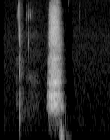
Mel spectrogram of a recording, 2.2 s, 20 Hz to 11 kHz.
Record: {"exhalation_length": "2.2 s", "exhalation_amplitude": 6292, "exhalation_signal_mean_std_ratio": 0.29, "survey_phase": "beta (2021-08-13 to 2022-03-07)", "age": "18-44", "gender": "Female", "wearing_mask": "No", "symptom_abdominal_pain": true, "symptom_fatigue": true, "symptom_headache": true, "symptom_onset": "7 days", "smoker_status": "Never smoked", "respiratory_condition_asthma": false, "respiratory_condition_other": false, "recruitment_source": "REACT", "submission_delay": "3 days", "covid_test_result": "Negative", "covid_test_method": "RT-qPCR"}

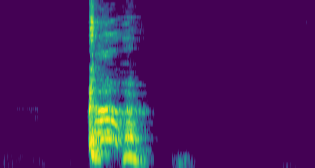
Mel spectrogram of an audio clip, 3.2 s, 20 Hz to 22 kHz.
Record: {"cough_length": "3.2 s", "cough_amplitude": 32768, "cough_signal_mean_std_ratio": 0.3, "survey_phase": "beta (2021-08-13 to 2022-03-07)", "age": "65+", "gender": "Male", "wearing_mask": "No", "symptom_none": true, "smoker_status": "Ex-smoker", "respiratory_condition_asthma": false, "respiratory_condition_other": false, "recruitment_source": "REACT", "submission_delay": "2 days", "covid_test_result": "Negative", "covid_test_method": "RT-qPCR", "influenza_a_test_result": "Negative", "influenza_b_test_result": "Negative"}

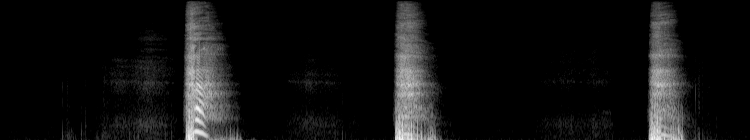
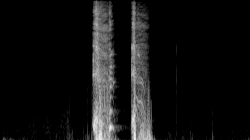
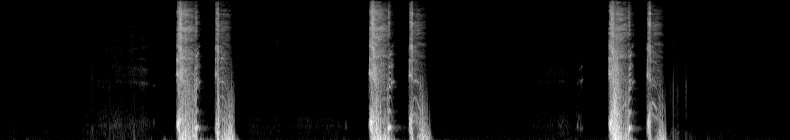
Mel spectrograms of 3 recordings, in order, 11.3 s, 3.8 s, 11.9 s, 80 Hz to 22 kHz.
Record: {"exhalation_length": "11.3 s", "exhalation_amplitude": 32768, "exhalation_signal_mean_std_ratio": 0.24, "cough_length": "3.8 s", "cough_amplitude": 32768, "cough_signal_mean_std_ratio": 0.26, "three_cough_length": "11.9 s", "three_cough_amplitude": 32768, "three_cough_signal_mean_std_ratio": 0.26, "survey_phase": "beta (2021-08-13 to 2022-03-07)", "age": "45-64", "gender": "Female", "wearing_mask": "No", "symptom_runny_or_blocked_nose": true, "symptom_shortness_of_breath": true, "symptom_fever_high_temperature": true, "symptom_headache": true, "symptom_onset": "12 days", "smoker_status": "Ex-smoker", "respiratory_condition_asthma": false, "respiratory_condition_other": false, "recruitment_source": "REACT", "submission_delay": "3 days", "covid_test_result": "Negative", "covid_test_method": "RT-qPCR"}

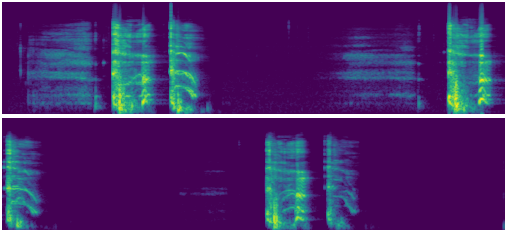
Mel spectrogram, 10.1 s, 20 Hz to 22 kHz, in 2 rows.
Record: {"three_cough_length": "10.1 s", "three_cough_amplitude": 32768, "three_cough_signal_mean_std_ratio": 0.28, "survey_phase": "beta (2021-08-13 to 2022-03-07)", "age": "45-64", "gender": "Female", "wearing_mask": "No", "symptom_runny_or_blocked_nose": true, "symptom_onset": "8 days", "smoker_status": "Never smoked", "respiratory_condition_asthma": false, "respiratory_condition_other": false, "recruitment_source": "REACT", "submission_delay": "3 days", "covid_test_result": "Negative", "covid_test_method": "RT-qPCR", "influenza_a_test_result": "Negative", "influenza_b_test_result": "Negative"}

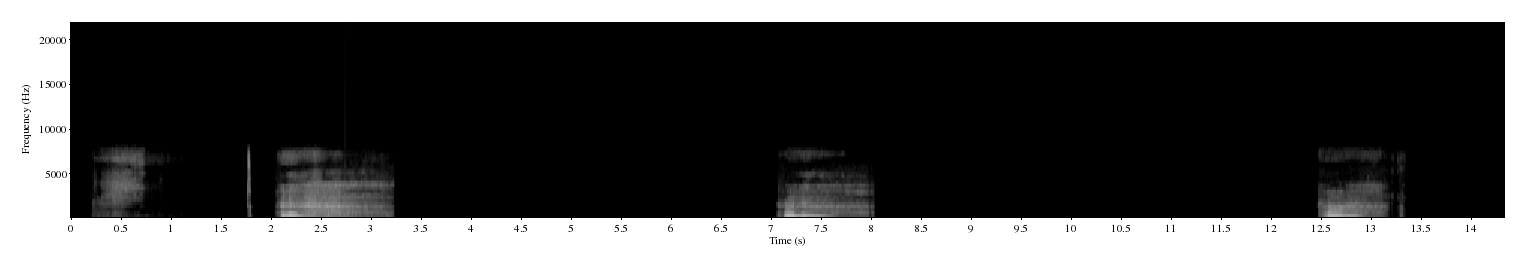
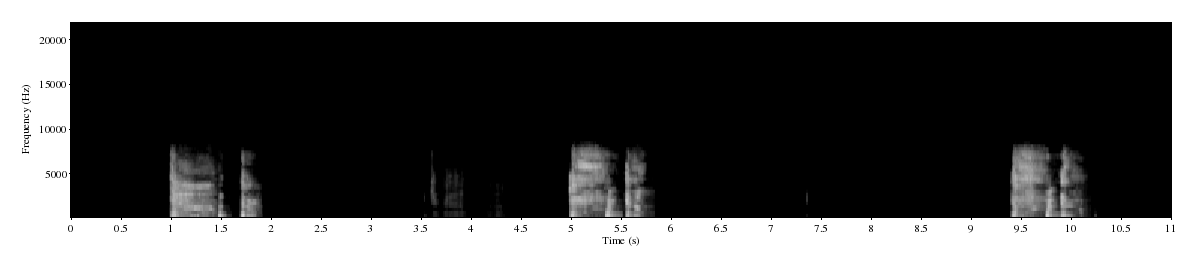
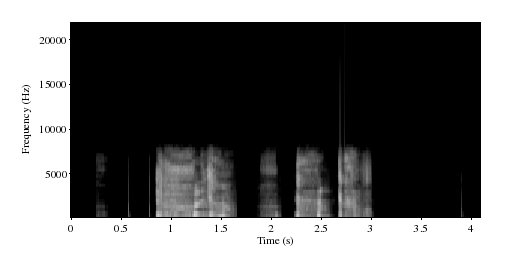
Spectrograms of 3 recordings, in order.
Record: {"exhalation_length": "14.3 s", "exhalation_amplitude": 11101, "exhalation_signal_mean_std_ratio": 0.26, "three_cough_length": "11.0 s", "three_cough_amplitude": 30901, "three_cough_signal_mean_std_ratio": 0.27, "cough_length": "4.1 s", "cough_amplitude": 32767, "cough_signal_mean_std_ratio": 0.34, "survey_phase": "beta (2021-08-13 to 2022-03-07)", "age": "18-44", "gender": "Female", "wearing_mask": "No", "symptom_cough_any": true, "symptom_runny_or_blocked_nose": true, "symptom_sore_throat": true, "symptom_fever_high_temperature": true, "symptom_onset": "4 days", "smoker_status": "Never smoked", "respiratory_condition_asthma": false, "respiratory_condition_other": false, "recruitment_source": "Test and Trace", "submission_delay": "1 day", "covid_test_result": "Positive", "covid_test_method": "ePCR"}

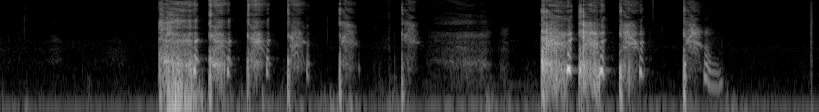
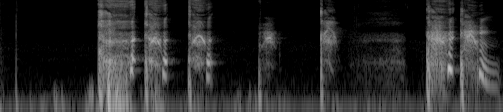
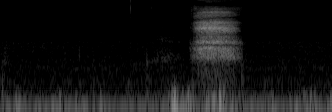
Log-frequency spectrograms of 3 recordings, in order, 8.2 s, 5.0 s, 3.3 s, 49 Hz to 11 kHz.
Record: {"cough_length": "8.2 s", "cough_amplitude": 25033, "cough_signal_mean_std_ratio": 0.35, "three_cough_length": "5.0 s", "three_cough_amplitude": 13496, "three_cough_signal_mean_std_ratio": 0.46, "exhalation_length": "3.3 s", "exhalation_amplitude": 1725, "exhalation_signal_mean_std_ratio": 0.48, "survey_phase": "alpha (2021-03-01 to 2021-08-12)", "age": "18-44", "gender": "Female", "wearing_mask": "No", "symptom_cough_any": true, "symptom_new_continuous_cough": true, "symptom_shortness_of_breath": true, "symptom_abdominal_pain": true, "symptom_fatigue": true, "symptom_fever_high_temperature": true, "symptom_headache": true, "symptom_change_to_sense_of_smell_or_taste": true, "symptom_loss_of_taste": true, "symptom_onset": "3 days", "smoker_status": "Ex-smoker", "respiratory_condition_asthma": false, "respiratory_condition_other": false, "recruitment_source": "Test and Trace", "submission_delay": "2 days", "covid_test_result": "Positive", "covid_test_method": "RT-qPCR", "covid_ct_value": 17.3, "covid_ct_gene": "N gene"}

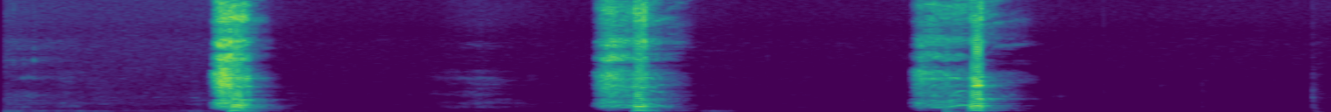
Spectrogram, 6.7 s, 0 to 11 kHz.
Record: {"exhalation_length": "6.7 s", "exhalation_amplitude": 32766, "exhalation_signal_mean_std_ratio": 0.25, "survey_phase": "beta (2021-08-13 to 2022-03-07)", "age": "45-64", "gender": "Male", "wearing_mask": "No", "symptom_cough_any": true, "symptom_runny_or_blocked_nose": true, "symptom_sore_throat": true, "symptom_fatigue": true, "symptom_headache": true, "symptom_other": true, "smoker_status": "Never smoked", "respiratory_condition_asthma": false, "respiratory_condition_other": false, "recruitment_source": "Test and Trace", "submission_delay": "2 days", "covid_test_result": "Positive", "covid_test_method": "LFT"}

